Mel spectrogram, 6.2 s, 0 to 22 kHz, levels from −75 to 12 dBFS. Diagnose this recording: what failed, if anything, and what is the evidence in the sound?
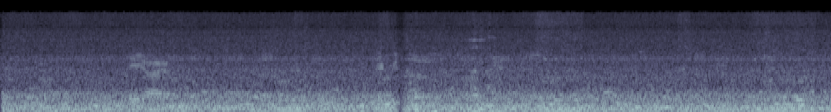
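Call processing, echo leak: the far end's echo canceller likely failed to remove its loudspeaker pickup, so a delayed copy of the speech returns about 327 ms behind, from 0.0 to 0.95 s at about 20 dB down and from 1.31 to 6.23 s at about 15 dB down.

Call processing, speech suppressed in double talk: unable to tell the local talker from the leaking echo, the canceller likely ducked both. The speech drops by roughly 10 dB at 0.13–0.44, 0.93–2.07, 2.67–4.0, 4.43–4.52, 5.04–5.43 and 5.89–5.94 s.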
